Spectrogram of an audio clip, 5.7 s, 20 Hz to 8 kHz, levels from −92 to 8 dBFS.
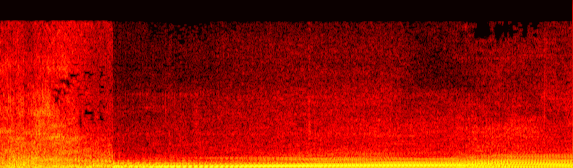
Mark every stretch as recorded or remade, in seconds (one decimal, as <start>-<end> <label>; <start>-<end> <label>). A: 0.0-0.7 remade; 0.7-4.6 recorded; 4.6-5.1 remade; 5.1-5.7 recorded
